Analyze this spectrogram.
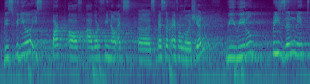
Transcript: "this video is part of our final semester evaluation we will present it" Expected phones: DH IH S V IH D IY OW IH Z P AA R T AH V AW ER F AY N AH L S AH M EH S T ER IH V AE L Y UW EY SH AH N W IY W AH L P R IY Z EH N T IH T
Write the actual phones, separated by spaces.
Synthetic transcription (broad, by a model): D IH S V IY D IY OW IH S P AA R T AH F AW ER F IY N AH L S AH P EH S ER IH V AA L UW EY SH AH N W IY W AH L P R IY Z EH N IH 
